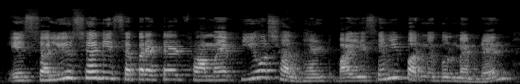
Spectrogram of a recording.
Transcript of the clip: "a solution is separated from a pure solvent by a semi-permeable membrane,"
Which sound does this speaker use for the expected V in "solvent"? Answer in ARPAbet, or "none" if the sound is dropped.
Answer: B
